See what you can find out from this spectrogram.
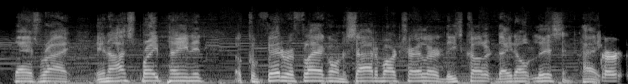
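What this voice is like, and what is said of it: Put-on Southern redneck accent. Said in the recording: “We ain't never gonna lose his accent. Ain't never gonna.”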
